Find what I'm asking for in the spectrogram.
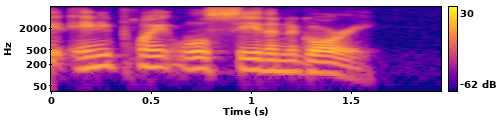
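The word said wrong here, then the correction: Noghri: I don't think we'll see the Nogri here. – Okay. It's Nogri, because I've always pronounced it Nogori, but whichever.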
